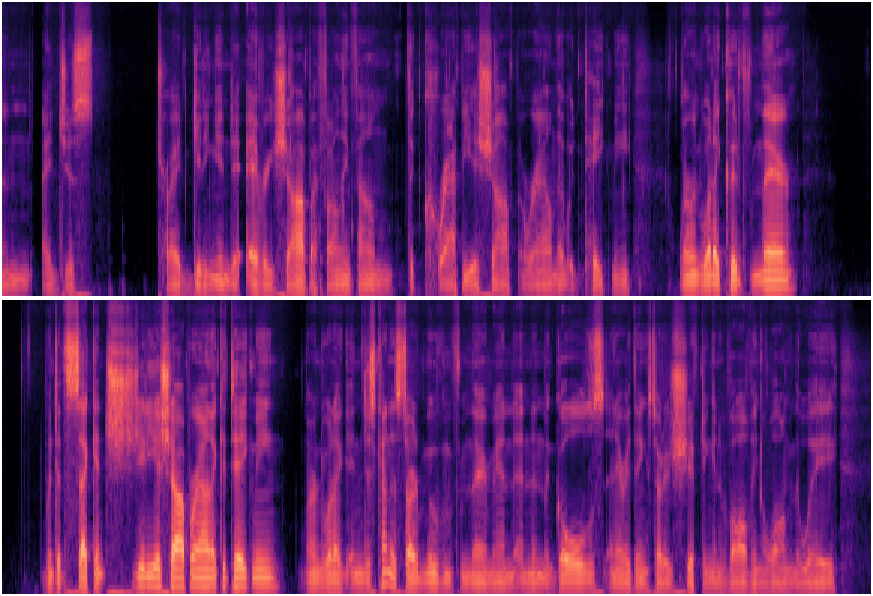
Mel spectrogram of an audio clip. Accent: Illinois, United States; moved away; Originally in Illinois. We kind of moved around a whole lot.

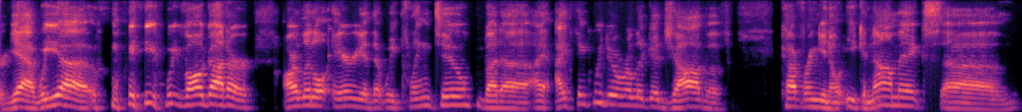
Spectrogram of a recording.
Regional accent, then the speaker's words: Yukon, Oklahoma, United States; I've lived all my life in Oklahoma. I grew up in Yukon, Oklahoma. So like I, you know, lived around the Oklahoma City metro area, and Yukon is just kind of a suburb of Oklahoma City.

